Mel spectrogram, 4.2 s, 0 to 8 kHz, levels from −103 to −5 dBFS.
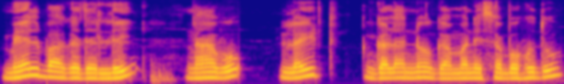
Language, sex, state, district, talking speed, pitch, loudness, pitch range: Kannada, male, Karnataka, Bangalore, 70 wpm, 150 Hz, -16 LUFS, 140-170 Hz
